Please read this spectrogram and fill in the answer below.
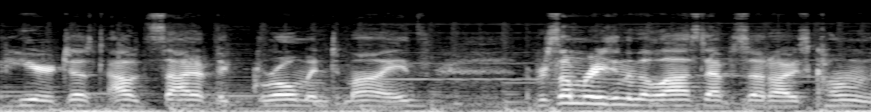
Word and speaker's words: Groment: For some reason, in the last episode, I was calling the city Gormand City, even though the R is clearly before the O. So, yeah, my pronunciation sucked there.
